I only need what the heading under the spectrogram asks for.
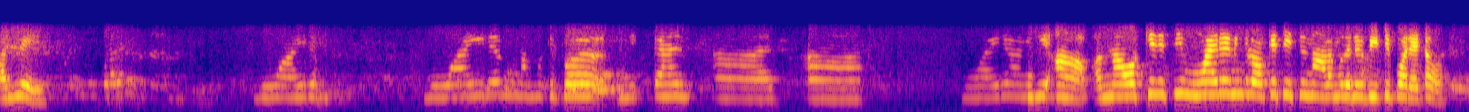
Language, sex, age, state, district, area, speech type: Malayalam, female, 18-30, Kerala, Idukki, rural, conversation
